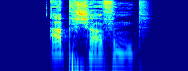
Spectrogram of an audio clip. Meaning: present participle of abschaffen
- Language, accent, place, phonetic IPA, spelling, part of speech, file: German, Germany, Berlin, [ˈapˌʃafn̩t], abschaffend, verb, De-abschaffend.ogg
